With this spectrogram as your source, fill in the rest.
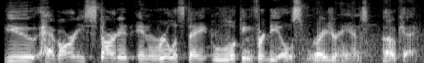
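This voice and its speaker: A middle-aged man leading a live real estate seminar, energetic and coaching the room with questions to the audience. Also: on the high side, a little slow.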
